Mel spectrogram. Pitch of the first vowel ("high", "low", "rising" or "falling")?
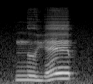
low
